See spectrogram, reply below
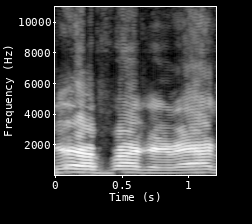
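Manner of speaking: put-on drunk voice. Retelling a video of a drunk driver: imitating a drunk driver. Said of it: "the guy's like".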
